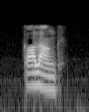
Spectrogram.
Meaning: arrest
- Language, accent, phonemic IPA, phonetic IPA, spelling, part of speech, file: Armenian, Eastern Armenian, /kɑˈlɑnkʰ/, [kɑlɑ́ŋkʰ], կալանք, noun, Hy-կալանք.ogg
